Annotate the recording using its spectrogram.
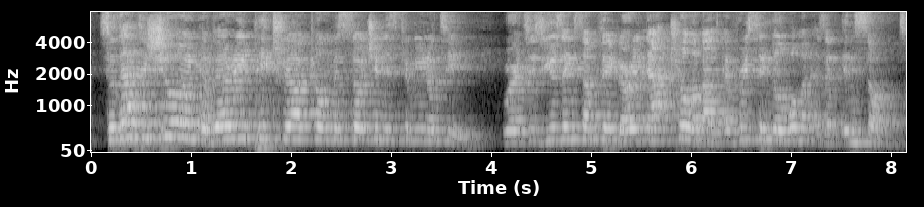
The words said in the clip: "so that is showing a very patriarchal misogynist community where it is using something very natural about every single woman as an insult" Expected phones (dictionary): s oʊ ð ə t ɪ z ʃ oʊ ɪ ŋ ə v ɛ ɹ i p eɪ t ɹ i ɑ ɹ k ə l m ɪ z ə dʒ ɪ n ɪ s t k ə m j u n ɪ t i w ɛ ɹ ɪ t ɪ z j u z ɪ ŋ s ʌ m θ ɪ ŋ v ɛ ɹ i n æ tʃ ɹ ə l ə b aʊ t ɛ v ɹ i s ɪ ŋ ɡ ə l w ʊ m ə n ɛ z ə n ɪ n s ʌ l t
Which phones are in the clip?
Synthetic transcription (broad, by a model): s oʊ ð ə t ɪ z ʃ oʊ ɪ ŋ ə v ɛ ɹ i p eɪ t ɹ i ɑ ɹ k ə l m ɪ s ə tʃ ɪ n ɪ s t k ə m j u n ɪ t i w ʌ ɹ ɪ t ɪ z j u z ɪ ŋ s ʌ m θ ɪ ŋ v ɛ ɹ i n æ tʃ ɹ ə l ə b aʊ t ɛ v ɹ i s ɪ ŋ ɡ ə l w ʊ m ə n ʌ z ə n ɪ n s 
